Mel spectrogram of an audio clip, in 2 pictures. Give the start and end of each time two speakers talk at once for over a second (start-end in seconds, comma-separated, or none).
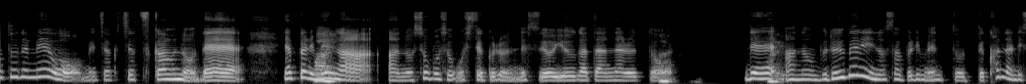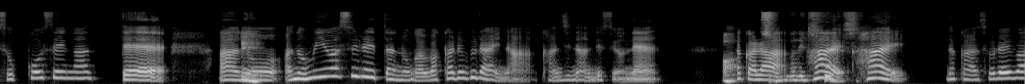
17.6-19.1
